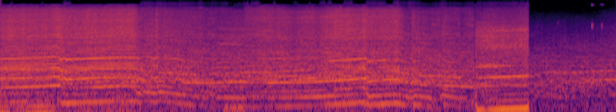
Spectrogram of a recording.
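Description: Formula One cars in a racing video game during a Spain race replay, engines droning and shifting pitch steadily throughout, with a brief drop near the end.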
